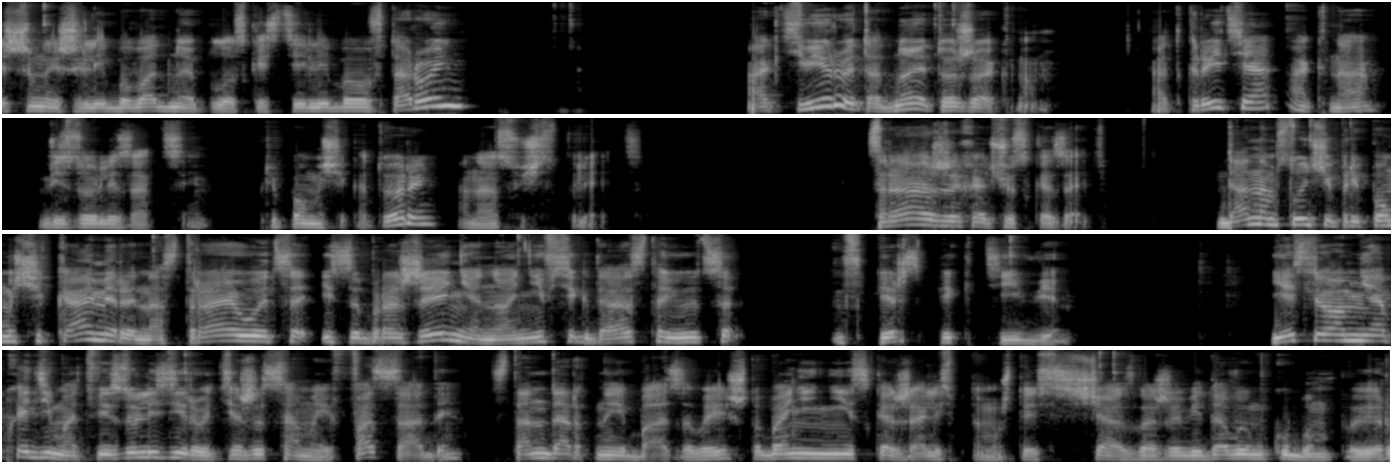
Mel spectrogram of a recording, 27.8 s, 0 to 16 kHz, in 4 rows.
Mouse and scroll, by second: 0.0 click, 2.6 click, 4.5 click, 6.3 click, 13.2 click, 14.5 click, 16.3-18.8 drag, 21.5 click, 26.2 click.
